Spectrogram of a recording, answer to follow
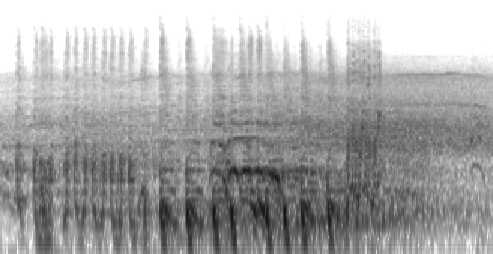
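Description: DJ scratching a record over loud music: rapid back-and-forth strokes with quick swooping pitch sweeps, stopping about five seconds in while the music carries on.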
